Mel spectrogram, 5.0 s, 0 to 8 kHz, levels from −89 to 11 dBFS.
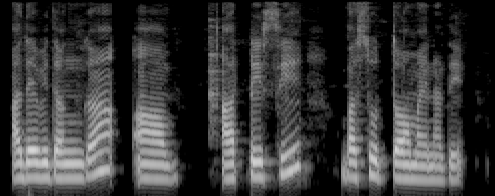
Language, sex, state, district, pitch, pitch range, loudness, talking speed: Telugu, female, Andhra Pradesh, Anantapur, 190 Hz, 175-230 Hz, -17 LUFS, 70 wpm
